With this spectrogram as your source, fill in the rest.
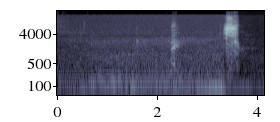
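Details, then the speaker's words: Staged sneeze prank: a sharp, explosive sneeze burst over room noise from a person claiming to have been sneezing all day with something in the nose. "thank you yeah I just been sneezing like all day"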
